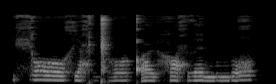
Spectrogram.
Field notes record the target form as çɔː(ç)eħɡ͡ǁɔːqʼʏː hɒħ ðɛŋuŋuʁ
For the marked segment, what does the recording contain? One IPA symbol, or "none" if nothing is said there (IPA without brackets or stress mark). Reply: x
